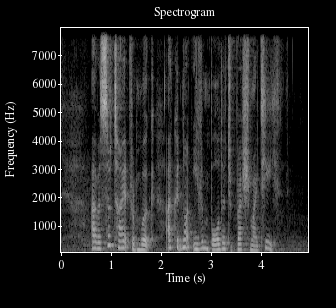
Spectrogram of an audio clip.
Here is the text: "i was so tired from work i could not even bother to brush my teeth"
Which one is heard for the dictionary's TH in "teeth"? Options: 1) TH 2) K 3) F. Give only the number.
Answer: 1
